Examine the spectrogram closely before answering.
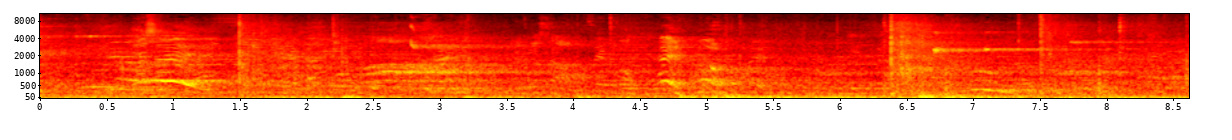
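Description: Shuttlecocks are struck with sharp racket pops in a large echoing hall.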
